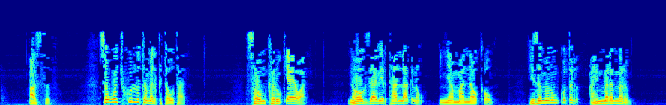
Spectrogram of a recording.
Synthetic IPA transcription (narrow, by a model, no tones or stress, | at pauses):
ʔasːɨ̰β | səwːo̞t͡ʃːhulːut̪ʰəməlkɨt̪ʰəwt̪ʰa̰l | səwmkʰəɾukʼjajwa̰l | nəwɨkzjaβhe̞ɾt̪ʰalːakʼnə̰w | ʔɨɲːamːanːawkʼə̰w̰m | jɛzəmənomkʼut̪ʼɨɾʔajɪmːəɾəmːəɾɨm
